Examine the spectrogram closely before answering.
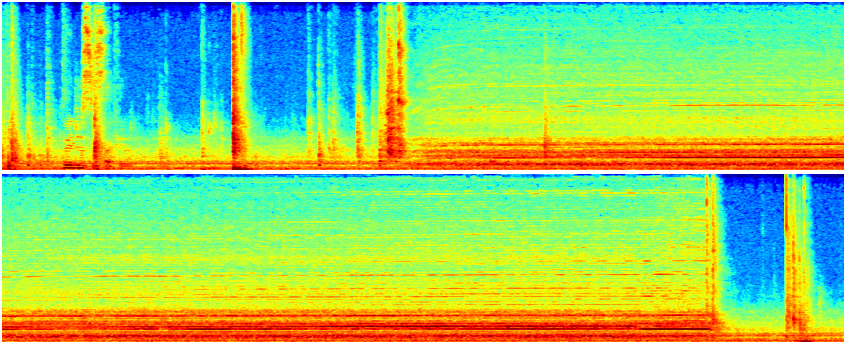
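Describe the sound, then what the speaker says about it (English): A corded heat tool blows steadily for about fourteen seconds, drying a craft card, a continuous airy whine with a faint tonal hum, switched on after some brief clatter and cut off near the end. "heat tool and I'm just gonna plug in. I'm gonna dry this real quick."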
